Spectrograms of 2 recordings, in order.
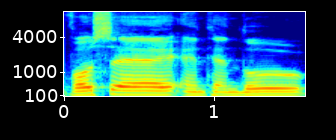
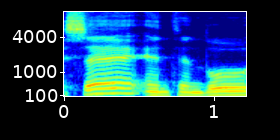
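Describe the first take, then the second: First: The first word is said in full, two syllables. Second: The first word is shortened to one syllable.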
